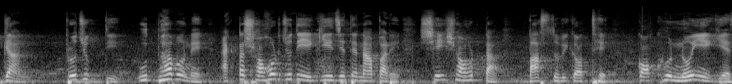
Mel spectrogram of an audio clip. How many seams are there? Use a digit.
0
